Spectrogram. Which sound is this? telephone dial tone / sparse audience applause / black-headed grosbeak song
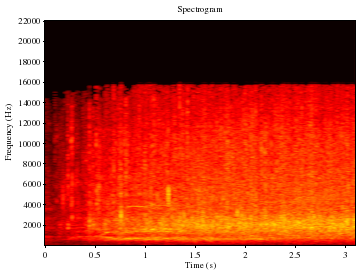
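sparse audience applause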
